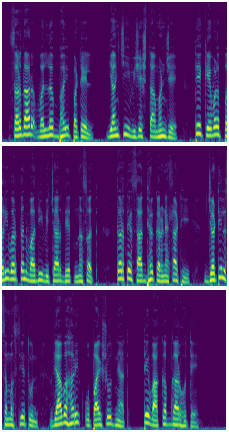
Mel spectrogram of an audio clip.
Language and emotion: Marathi, neutral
